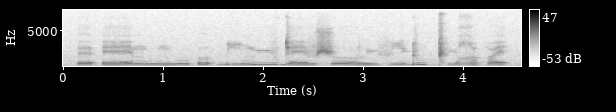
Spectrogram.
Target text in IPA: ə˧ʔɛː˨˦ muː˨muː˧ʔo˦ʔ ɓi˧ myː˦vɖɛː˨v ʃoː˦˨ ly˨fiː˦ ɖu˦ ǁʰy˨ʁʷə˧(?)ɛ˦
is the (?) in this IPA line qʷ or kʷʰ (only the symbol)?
qʷ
